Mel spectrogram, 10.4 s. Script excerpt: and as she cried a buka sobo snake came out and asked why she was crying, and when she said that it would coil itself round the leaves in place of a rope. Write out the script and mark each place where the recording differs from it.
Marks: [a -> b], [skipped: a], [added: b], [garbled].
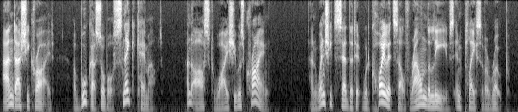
and as she cried a buka sobo snake came out and asked why she was crying, and when she said that it would coil itself round the leaves in place of a rope.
